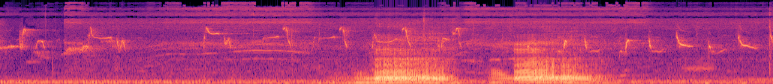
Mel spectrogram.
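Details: A herd of cattle lined up along a road, lowing as if calling the others home; two loud moos in quick succession midway, with frequent high bird chirps and tweets throughout.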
